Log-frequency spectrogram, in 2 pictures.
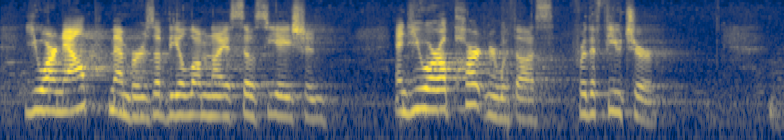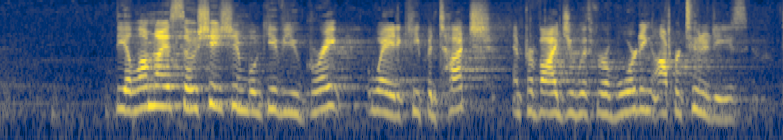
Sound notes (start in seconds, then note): none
